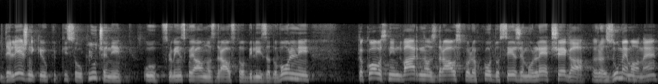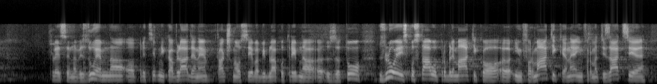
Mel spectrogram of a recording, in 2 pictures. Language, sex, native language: Slovenian, male, Slovenian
